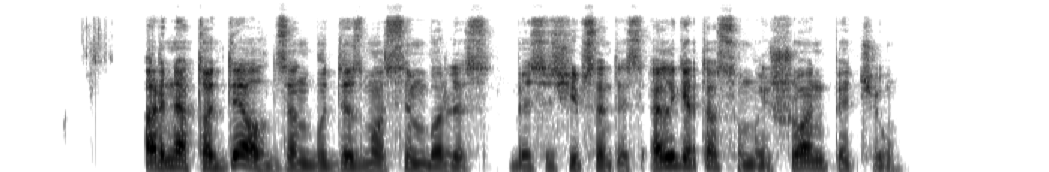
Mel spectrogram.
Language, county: Lithuanian, Šiauliai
